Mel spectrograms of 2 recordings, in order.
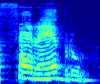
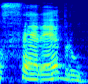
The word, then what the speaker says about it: cerebro: Em espanhol, não é na mesma sílaba, não. A gente fala cerebro. Em português, cérebro. E em espanhol, cerebro, ou seja, a sílaba tônica é diferente, o lugar dela é diferente. Enquanto em português é a primeira sílaba, em espanhol é a segunda, ok?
